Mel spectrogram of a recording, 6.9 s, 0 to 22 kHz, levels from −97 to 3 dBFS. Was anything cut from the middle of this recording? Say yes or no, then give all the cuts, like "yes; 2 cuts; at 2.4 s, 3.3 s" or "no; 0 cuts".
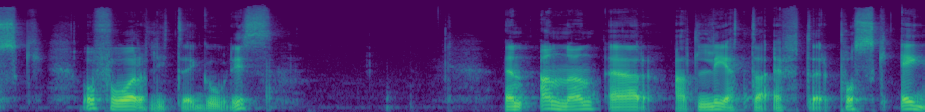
yes; 2 cuts; at 1.1 s, 4.5 s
